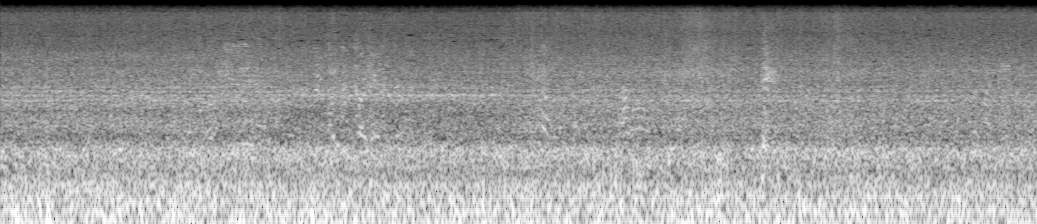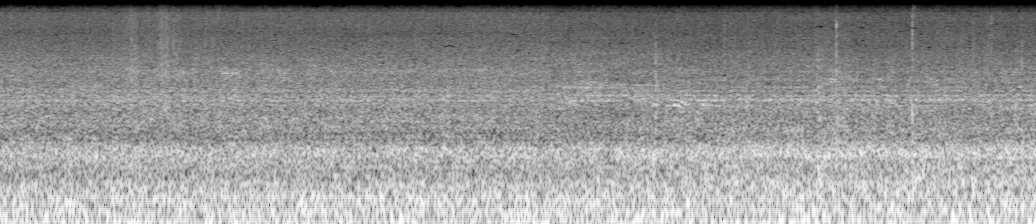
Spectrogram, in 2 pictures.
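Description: A steady low roar of an aircraft cabin drones throughout.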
